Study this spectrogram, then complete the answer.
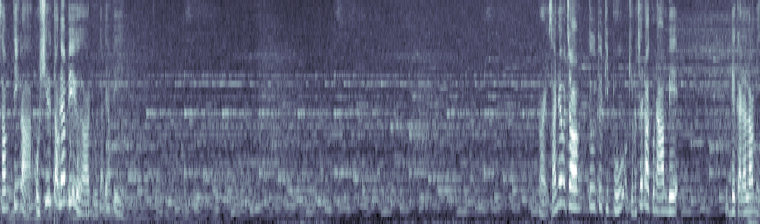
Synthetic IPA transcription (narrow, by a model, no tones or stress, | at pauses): samt̪ɪŋla̰hoʃilt̪aʔbliambeʔəadut̪a̰ʔbliambe | ɔɹajt̪̚sanəmat͡ʃamt̪ut̪ut̪ipuokemat͡ʃamlakunaʔambeʔ | bəndəkaʔdalamni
